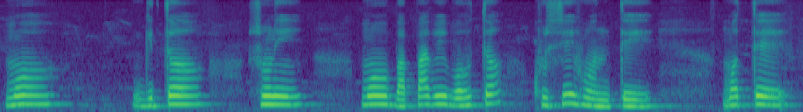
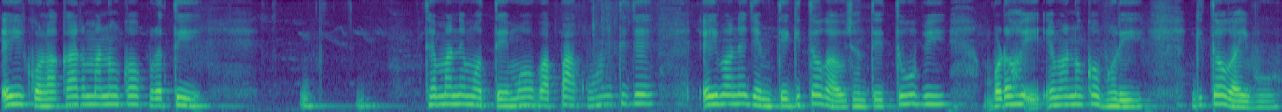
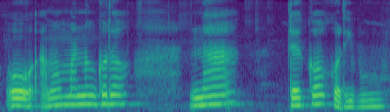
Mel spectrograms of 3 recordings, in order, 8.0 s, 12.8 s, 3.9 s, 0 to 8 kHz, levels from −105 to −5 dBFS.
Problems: low volume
